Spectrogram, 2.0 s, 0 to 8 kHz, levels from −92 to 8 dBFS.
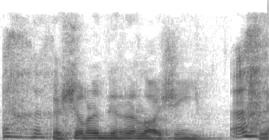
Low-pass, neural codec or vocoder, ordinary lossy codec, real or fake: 7.2 kHz; vocoder, 22.05 kHz, 80 mel bands, Vocos; MP3, 64 kbps; fake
